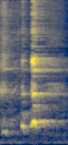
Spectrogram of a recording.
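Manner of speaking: short airy giggle; a quick laugh out of breath; light breathy laugh. Real, not acted. Laughs while buttering bread.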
